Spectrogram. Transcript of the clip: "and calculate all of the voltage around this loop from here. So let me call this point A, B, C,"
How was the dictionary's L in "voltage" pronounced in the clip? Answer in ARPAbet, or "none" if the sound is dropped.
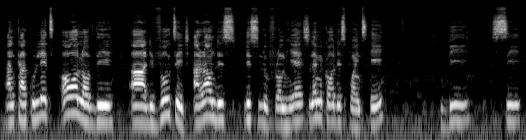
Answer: none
